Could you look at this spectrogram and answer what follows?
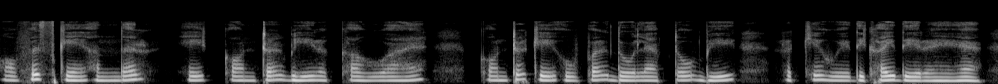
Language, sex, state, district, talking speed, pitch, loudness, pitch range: Hindi, female, Uttar Pradesh, Saharanpur, 125 wpm, 190 Hz, -18 LUFS, 185-200 Hz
